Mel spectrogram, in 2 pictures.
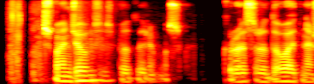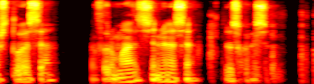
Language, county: Lithuanian, Kaunas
